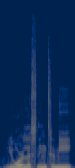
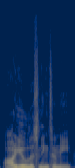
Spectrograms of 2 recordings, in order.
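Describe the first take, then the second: First: Statement with a falling tune at the end; "You are listening to me" said as a statement, voice dropping on "me". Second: "Are you listening to me?" asked with the voice rising to the end; rising tune. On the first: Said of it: "the falling, uh, intonation". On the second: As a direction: question with a rising tune, a bit louder. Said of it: "a rising intonation". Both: Shown as a demonstration.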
